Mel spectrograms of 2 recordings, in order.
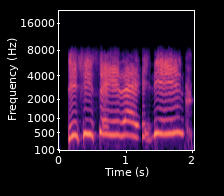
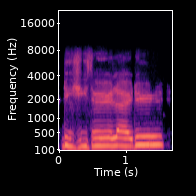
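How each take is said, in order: First: High, slow put-on voice; acting out a voice. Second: Acting out a voice. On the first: Daughter made to act out the teacher for mom, high put-on voice. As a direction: draw it out high, mimicking someone. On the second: Daughter trying another voice for mom's retelling, low put-on voice. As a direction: lower put-on voice. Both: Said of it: "It had to be a voice".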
